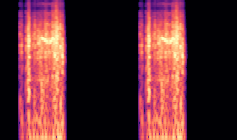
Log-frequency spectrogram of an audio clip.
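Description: Camera shutter sound effect, heard twice about a second apart, each a short identical burst with dead silence between them.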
